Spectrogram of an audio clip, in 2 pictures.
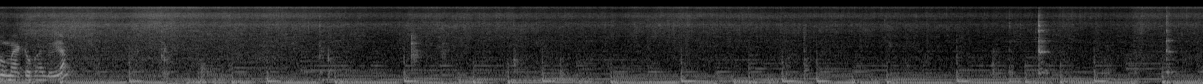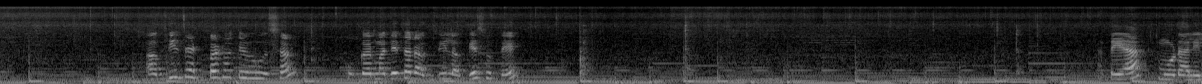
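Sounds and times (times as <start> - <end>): food sizzling in hot oil: 0.0 - 24.0
spatula scraping and knocking pot: 10.1 - 10.8.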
